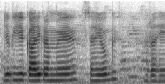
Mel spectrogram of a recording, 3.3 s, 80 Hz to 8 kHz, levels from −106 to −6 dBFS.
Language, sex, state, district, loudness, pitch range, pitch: Hindi, female, Bihar, Sitamarhi, -25 LUFS, 205-225 Hz, 210 Hz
